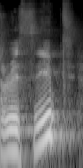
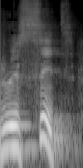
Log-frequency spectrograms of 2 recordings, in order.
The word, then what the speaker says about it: receipt: No, it is not pronounced as receipt, but rather it is receipt because the p sound is silent.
